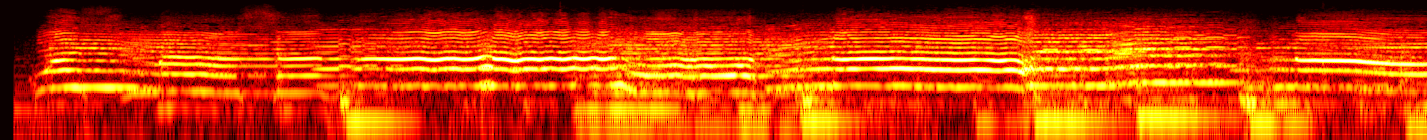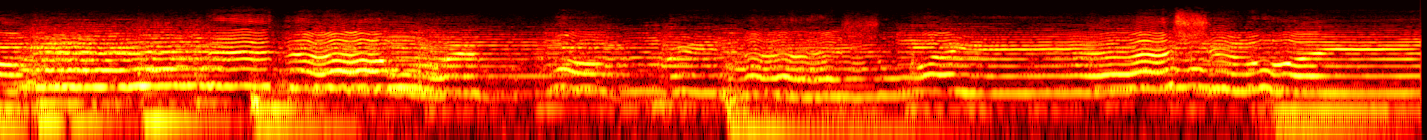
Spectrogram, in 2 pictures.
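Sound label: Ajam Hijaz, Arabic music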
